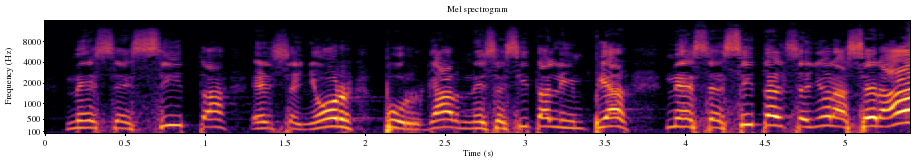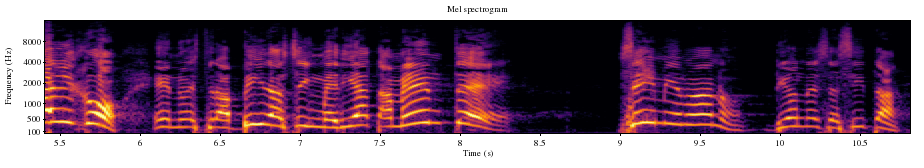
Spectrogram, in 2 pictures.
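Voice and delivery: rising to a full-force pulpit cry; fiery preaching. Real, not acted. Preacher builds to a loud climax. (predicación encendida que sube a gritos)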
